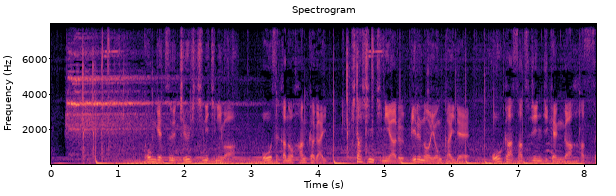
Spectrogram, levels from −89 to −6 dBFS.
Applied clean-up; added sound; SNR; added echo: none; Coin (dropping); 15 dB; none.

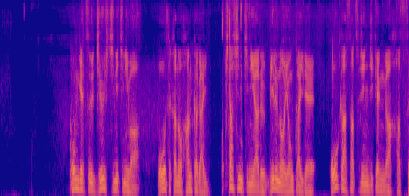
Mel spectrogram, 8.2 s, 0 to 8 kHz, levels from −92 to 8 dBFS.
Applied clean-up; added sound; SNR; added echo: neural mask model Resemble Enhance denoiser.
